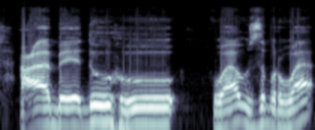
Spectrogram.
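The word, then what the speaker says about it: عَبْدُهُ: দাল পেশ দু, হা উল্টা পেশ হু, হার উপরে উল্টা পেশ আছে, তাই ঠোঁট গোল করে এই হাকে এক আলিফ টেনে পড়ব। আবেদুহু।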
